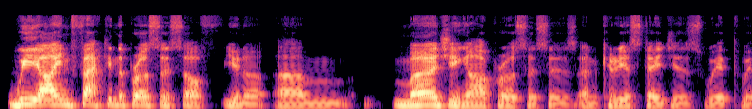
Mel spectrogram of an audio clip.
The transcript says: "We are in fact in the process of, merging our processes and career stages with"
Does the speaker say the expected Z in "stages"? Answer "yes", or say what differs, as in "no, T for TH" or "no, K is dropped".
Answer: yes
